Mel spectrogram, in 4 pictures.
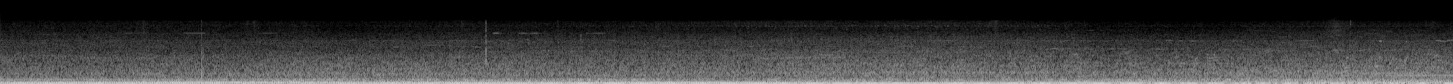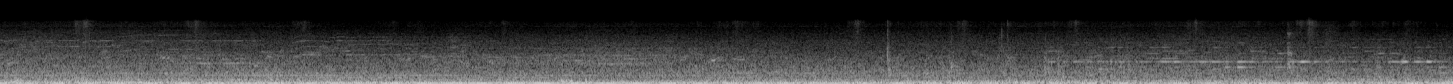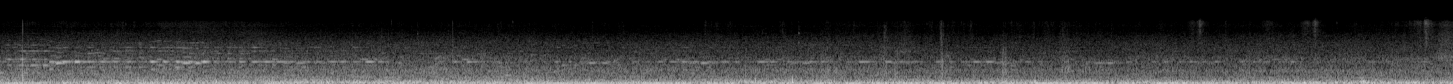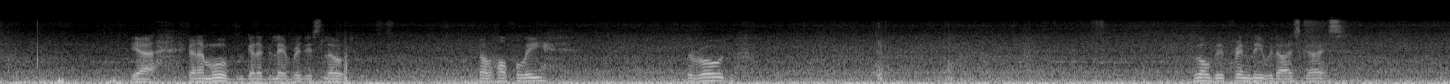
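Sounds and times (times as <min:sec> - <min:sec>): diesel engines idling: 0:00.0 - 0:58.0.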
